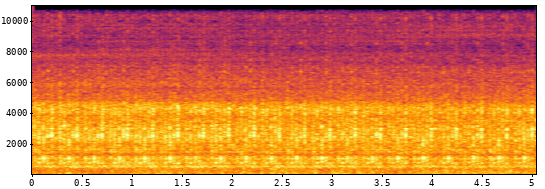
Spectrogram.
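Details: Mitsubishi Fuso Super Great 6M70 truck diesel idling with a steady, hard knock about four times a second.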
